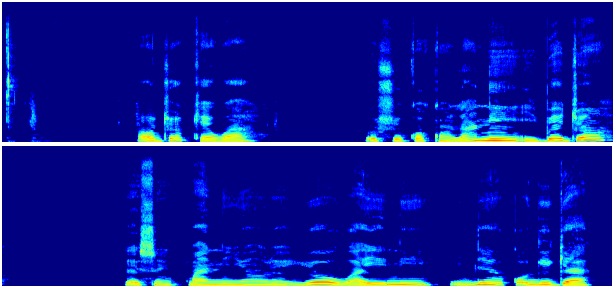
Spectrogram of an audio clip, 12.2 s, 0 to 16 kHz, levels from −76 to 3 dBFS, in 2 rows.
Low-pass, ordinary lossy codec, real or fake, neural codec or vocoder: 14.4 kHz; none; real; none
